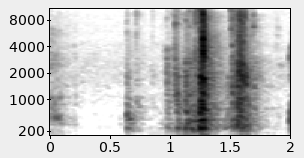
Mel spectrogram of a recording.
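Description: The key working the seat lock of a Sachs Speedjet RS scooter, with a bunch of keys jangling and plastic clattering in a few short bursts from about half a second in, as the helmet-compartment seat is unlatched.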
